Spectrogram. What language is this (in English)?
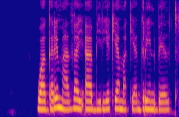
Kikuyu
